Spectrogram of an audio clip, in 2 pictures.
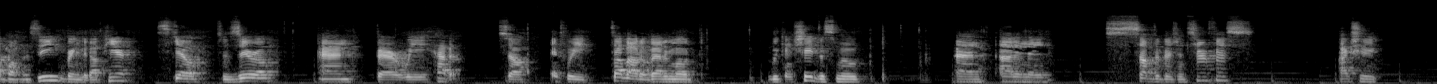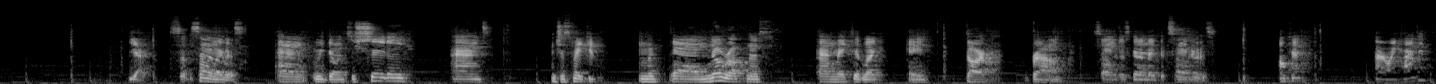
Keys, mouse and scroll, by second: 1.6 s, 3.9 Tab, 5.2 Tab, 6.0 Tab, 6.7 alt+z, 6.9-8.3 middle drag, 8.3 right drag, 8.6 scroll up 1, 8.7-9.2 middle drag, 9.2-9.6 scroll up 3, 9.6 scroll down 4, 14.2-14.8 drag, 14.8 scroll up 1, 15.0-15.6 middle drag, 15.6 scroll up 2, 15.8-16.2 middle drag, 16.2-16.7 scroll down 5, 17.4 click, 17.9-18.6 scroll down 3, 18.9-23.2 drag, 26.4 scroll up 1, 26.7-28.3 middle drag, 28.3 click.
